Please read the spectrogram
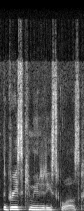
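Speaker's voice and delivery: ordinary talk, nothing marked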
